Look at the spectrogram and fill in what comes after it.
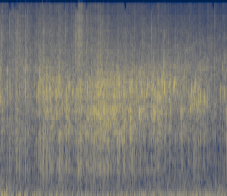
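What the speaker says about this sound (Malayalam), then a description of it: "തീ ഓഫ് ചെയ്തിട്ട് ഞാനിപ്പോൾ ഇടുന്നത് ആദ്യം വേപ്പില" Curry leaves dropped into hot oil with mustard seeds, the heat just switched off, giving a loud, close, bright crackling sizzle that runs steadily for about three seconds with no talking.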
